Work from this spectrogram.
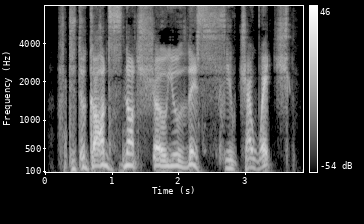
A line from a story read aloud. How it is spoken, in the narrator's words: he spat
